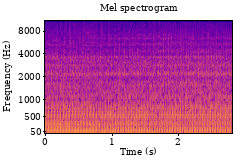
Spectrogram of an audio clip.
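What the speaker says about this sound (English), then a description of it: "Listen to how consistent my motor sounds." An enduro motorcycle engine holds steady, even revs on a hill, a continuous close buzzing drone with no pauses or throttle changes, alone without voices.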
